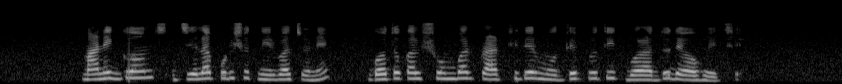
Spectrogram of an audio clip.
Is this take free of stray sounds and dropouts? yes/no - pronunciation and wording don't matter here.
yes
